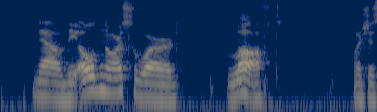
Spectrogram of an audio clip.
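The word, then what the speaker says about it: lopt: or be mistaken now the Old Norse word Loft which is spelled l o PT but the Old Norse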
